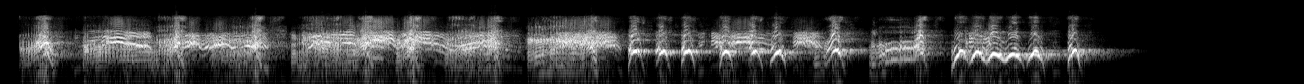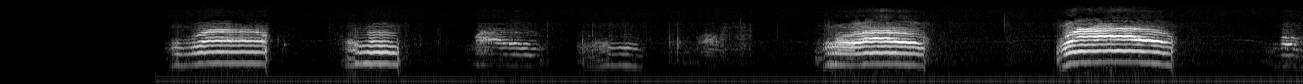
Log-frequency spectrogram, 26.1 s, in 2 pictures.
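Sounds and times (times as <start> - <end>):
cat meowing: 14.7 - 15.8, 16.4 - 17.1, 17.8 - 20.5, 21.2 - 22.4, 23.6 - 24.9, 25.8 - 26.0.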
